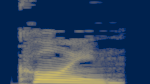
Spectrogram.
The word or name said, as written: coyne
